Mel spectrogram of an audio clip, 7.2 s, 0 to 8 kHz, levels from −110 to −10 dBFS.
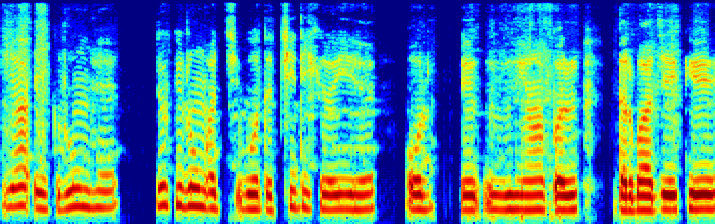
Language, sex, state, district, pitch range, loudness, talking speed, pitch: Hindi, male, Bihar, Jahanabad, 195-225 Hz, -15 LUFS, 160 wpm, 200 Hz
